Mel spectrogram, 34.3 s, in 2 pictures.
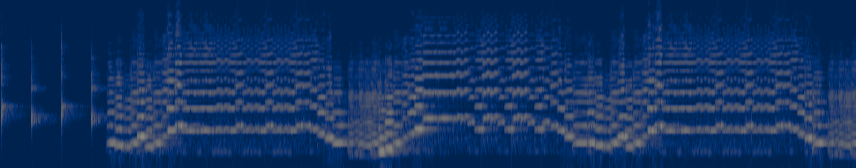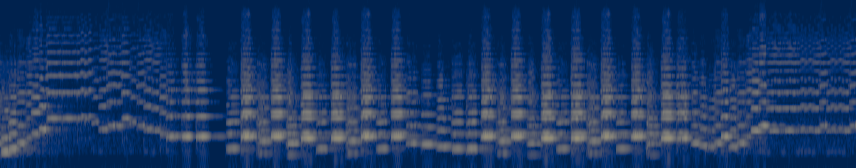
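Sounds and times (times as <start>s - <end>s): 
violin duet: 2.2s - 34.2s
clarinet polka: 21.7s - 25.6s, 26.7s - 31.8s.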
